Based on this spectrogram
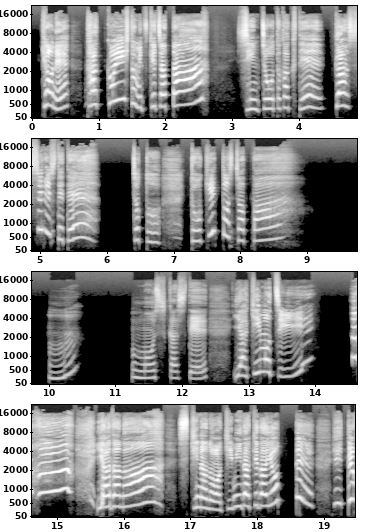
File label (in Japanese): あざとい小悪魔; KoAkuma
